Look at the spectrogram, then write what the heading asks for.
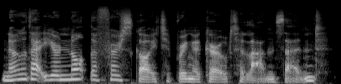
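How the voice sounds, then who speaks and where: A woman's voice: on the low side, big pitch swings, moderate pace, dry recording. An actress voicing a weary, sardonic woman who mends nets and minds her kids, speaking in dry, teasing game voice lines. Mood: wry. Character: weary, sardonic adult female net mender with kids.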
